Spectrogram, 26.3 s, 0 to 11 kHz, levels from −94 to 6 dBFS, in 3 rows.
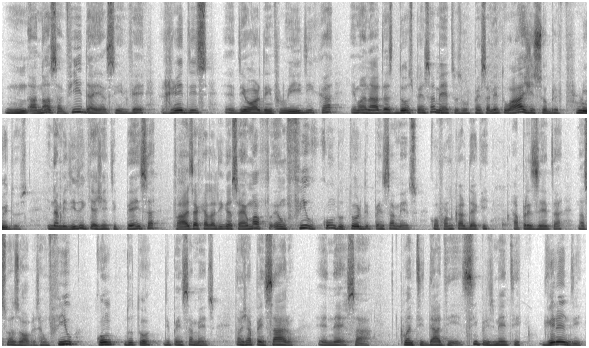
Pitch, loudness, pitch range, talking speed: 165 Hz, -18 LUFS, 145-195 Hz, 125 wpm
